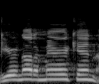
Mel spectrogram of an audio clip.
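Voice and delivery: hammed-up shocked question, pitched high; mock disbelief. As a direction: imitate a stunned local, high. Mimicking locals' surprised question.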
